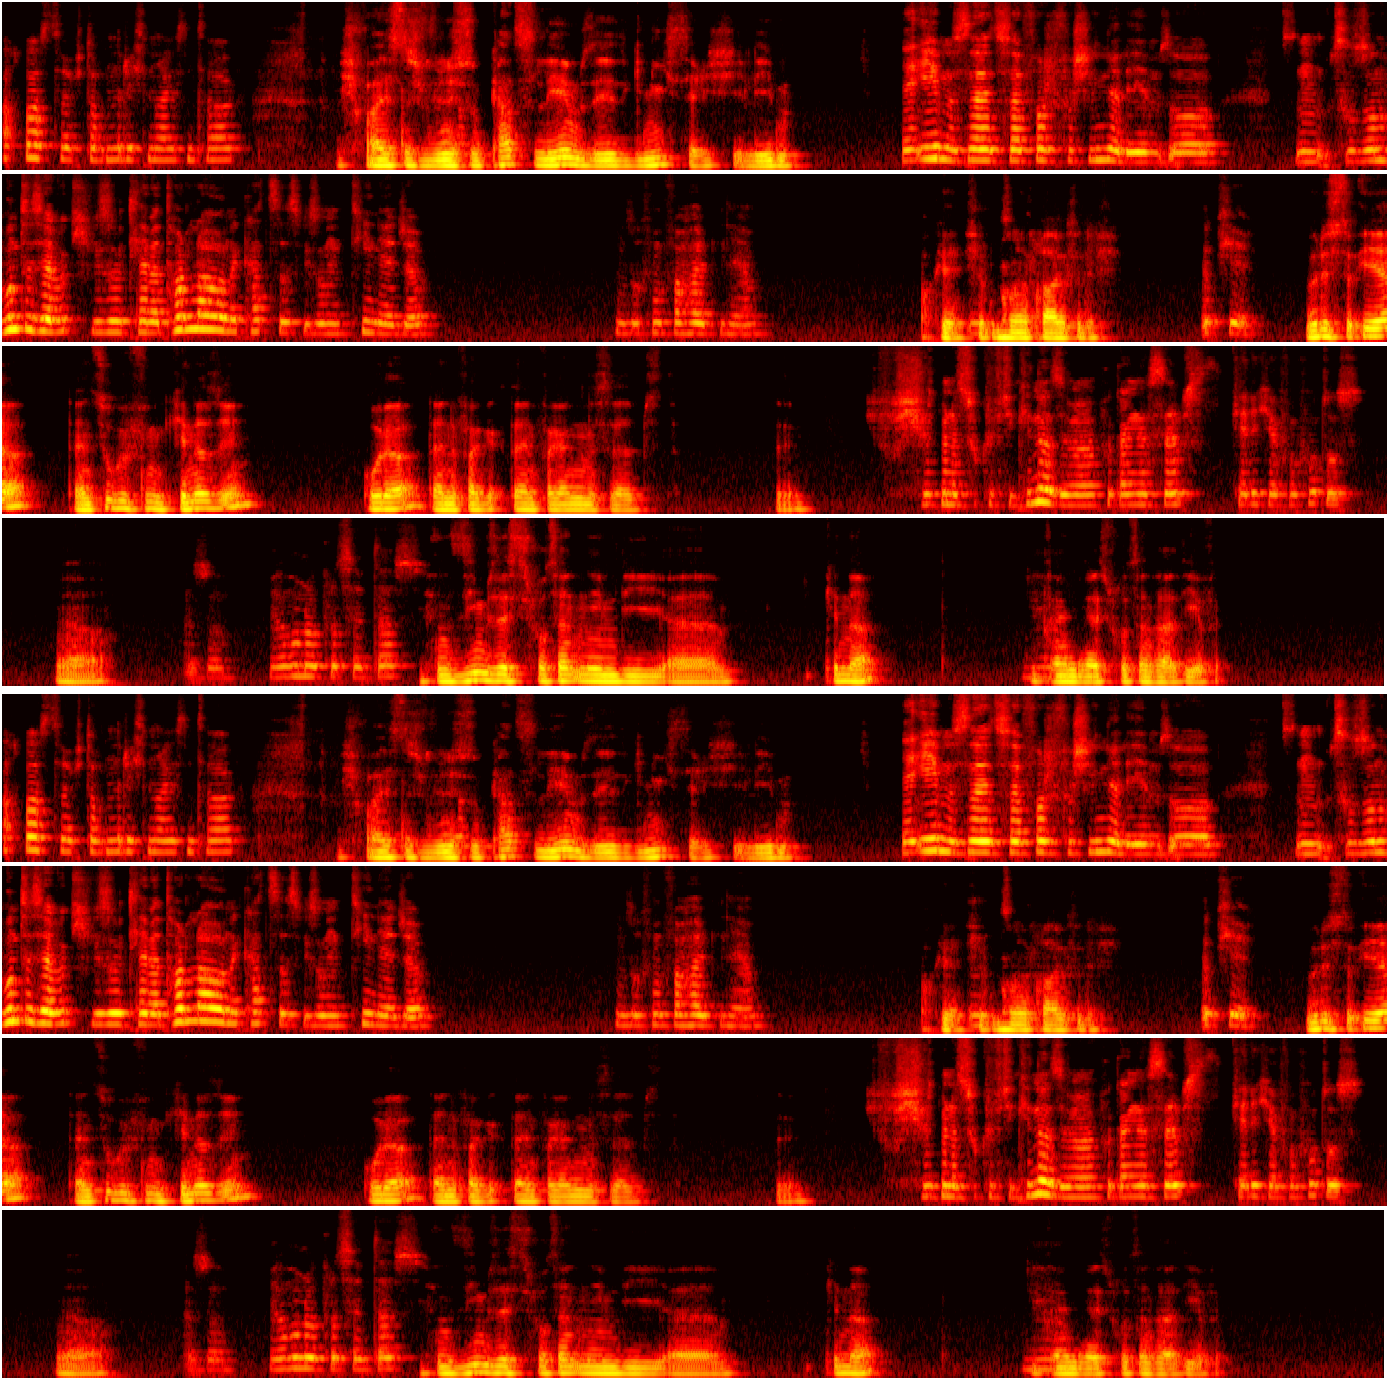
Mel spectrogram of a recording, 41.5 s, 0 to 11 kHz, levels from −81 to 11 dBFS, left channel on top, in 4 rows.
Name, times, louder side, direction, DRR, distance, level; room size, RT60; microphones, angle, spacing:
voice 1, 0.0-1.7 2.1-2.3 6.7-9.1 9.6-13.6 15.0-16.1 17.6-17.8 19.4-19.7 27.3-30.9 32.5-32.8 33.2-34.3 38.8-39.2, right 2 dB, 10° right, 0.7 m, -25 dB
voice 2, 2.5-6.0 17.4-18.7 20.2-21.0 21.3-22.7 23.5-25.6 26.6-26.8 31.6-31.9 34.4-36.6 37.4-37.7 39.0-40.3, left 4 dB, 50° left, 0.3 m, -19 dB
2.9 x 2.5 x 2.9 m
head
